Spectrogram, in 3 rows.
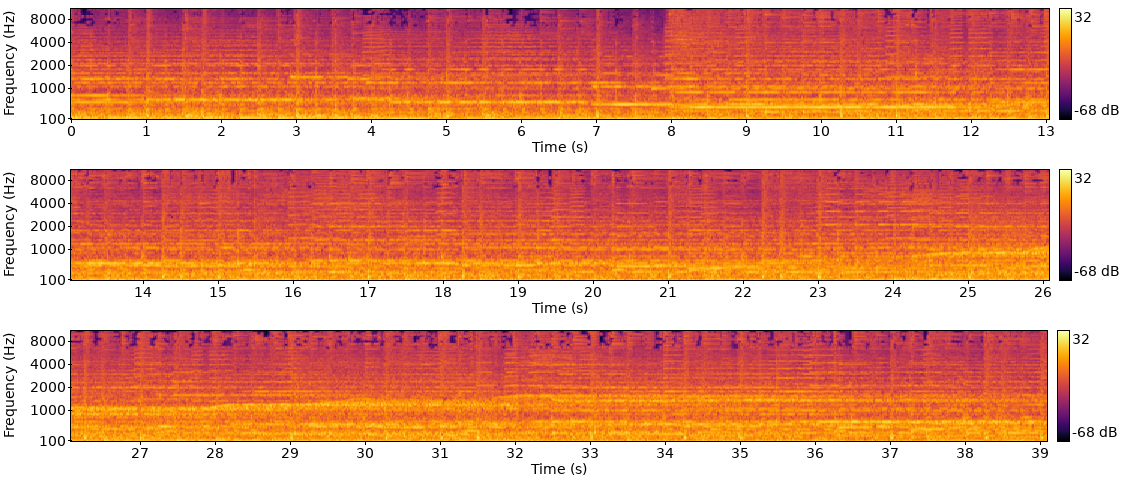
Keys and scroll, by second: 5.0 g, 5.6 z, 8.2 1, 9.4 Tab, 11.9 g, 12.4 z, 16.8 Tab, 19.7 q, 22.4 Tab, 25.0 m, 34.8 Tab, 36.9 Tab.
